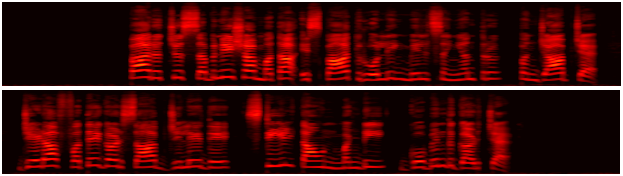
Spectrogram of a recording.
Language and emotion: Dogri, neutral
